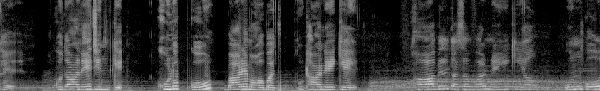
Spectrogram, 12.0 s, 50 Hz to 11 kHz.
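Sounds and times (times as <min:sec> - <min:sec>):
high voice chanting melody: 0:00.0 - 0:12.0.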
